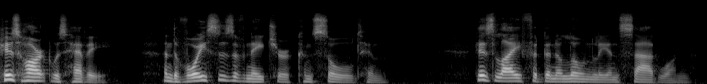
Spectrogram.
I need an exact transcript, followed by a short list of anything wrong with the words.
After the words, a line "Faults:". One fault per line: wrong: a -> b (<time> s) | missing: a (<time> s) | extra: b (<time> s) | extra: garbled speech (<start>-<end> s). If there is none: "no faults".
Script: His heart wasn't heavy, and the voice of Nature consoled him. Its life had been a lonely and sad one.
His heart was heavy, and the voices of Nature consoled him. His life had been a lonely and sad one.
Faults:
wrong: wasn't -> was (0.5 s)
wrong: voice -> voices (1.9 s)
wrong: Its -> His (4.7 s)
